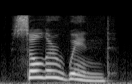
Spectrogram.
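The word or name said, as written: solar wind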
